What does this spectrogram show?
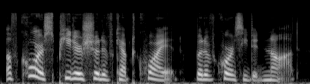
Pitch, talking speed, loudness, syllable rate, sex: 235 Hz, 250 wpm, -18 LUFS, 5.8 syllables/s, female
